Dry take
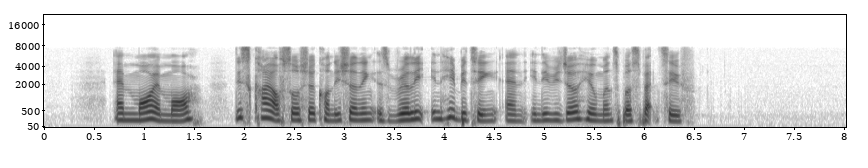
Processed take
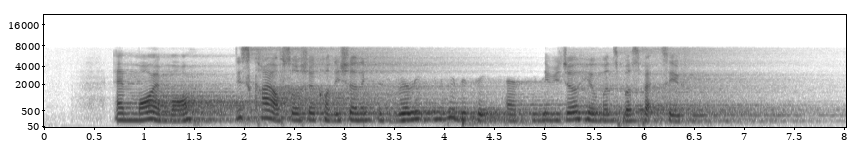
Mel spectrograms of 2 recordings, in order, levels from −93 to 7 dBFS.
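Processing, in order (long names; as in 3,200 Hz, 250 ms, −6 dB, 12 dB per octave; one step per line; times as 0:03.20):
0:03.19–0:05.01: Butterworth low-pass 2,200 Hz 96 dB per octave
dense smooth reverb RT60 4.4 s, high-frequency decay 0.75×, DRR 5 dB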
